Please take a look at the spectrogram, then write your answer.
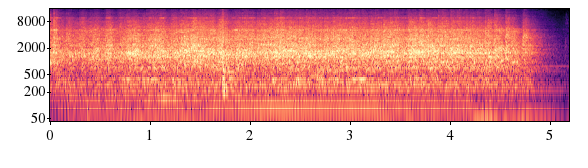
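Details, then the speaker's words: Toyota 5A-FE engine idling with uneven metallic ratcheting clatter and lost power; owner suspects timing belt jumped a tooth after frost or water, or a rattling tensioner pulley. "как результат пропала тяга понятно что должно по идее все пропасть но Будем пробовать посмотрим возможно бренчит натяжной ролик"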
